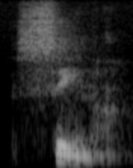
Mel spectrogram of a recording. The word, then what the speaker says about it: cena: Kasai not Sasa casa Cena it's a soft C Sound see you that see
